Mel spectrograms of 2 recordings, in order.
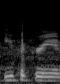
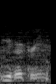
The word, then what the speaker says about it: Eva Green: Or not Eva Green, Eva Green. She pronounced it Ava.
